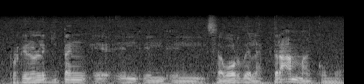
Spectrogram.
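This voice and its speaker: A man's very deep, low voice at a fairly slow pace, with ordinary pitch variation, audible room echo and noticeable background noise. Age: 40s. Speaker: software tutorial youtuber. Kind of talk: casual chat; screen-recorded tutorial.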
